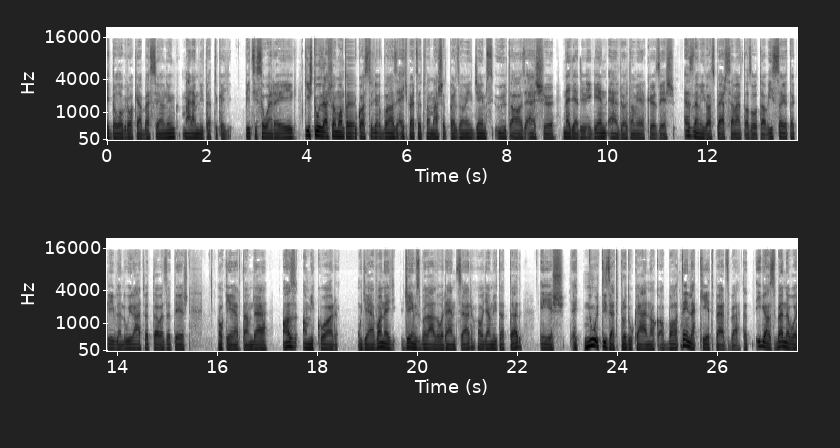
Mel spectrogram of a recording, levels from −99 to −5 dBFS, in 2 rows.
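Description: Lost packets rebuilt from error correction, at 3.77 to 3.79 s and again at 8.54 to 8.56 s, affect this speech recording. Each time a single 20 ms packet went missing, but the following packet carried a low-bitrate spare copy of it. The decoder played that copy instead of leaving a hole, so nothing drops out. Those two brief moments just come through coarser and grainier than the audio around them.

Repeated packet loss, heard as a robotic, choppy texture, hits two stretches. From 4.34 to 5.46 s there are four separate gaps, about 200 ms missing in total, the longest 119 ms. From 8.94 to 9.81 s there are five gaps, about 140 ms missing, the longest 48 ms. In each stretch about 17 % of the time is patched by extending the previous sound. Some of it, around a tenth of a second per stretch, is rebuilt from spare copies. Because the holes follow one another so closely, the sound turns choppy and broken.

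Short concealed packet loss occurs at 8.52 to 8.56 s, where 20 ms was lost, overlapping the rebuilt packet. It occurs again at 10.41 to 10.46 s, where 40 ms was lost. The receiver filled each hole by continuing the last sound and then blended back into the real audio. The result is a quick smear or wobble.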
